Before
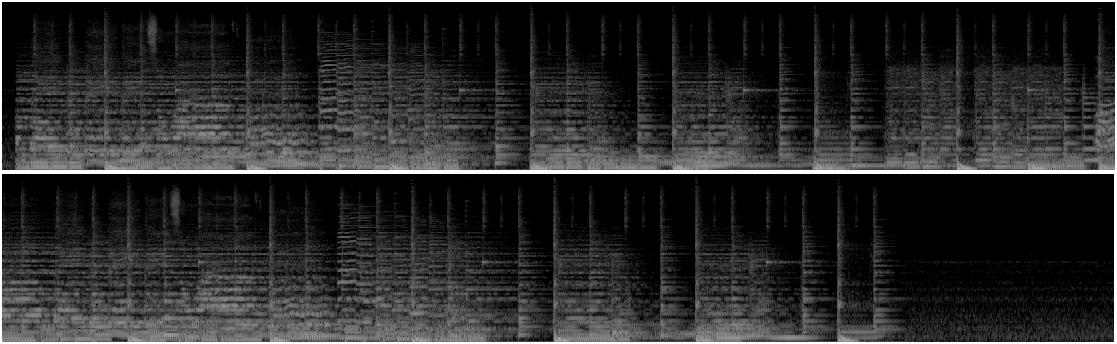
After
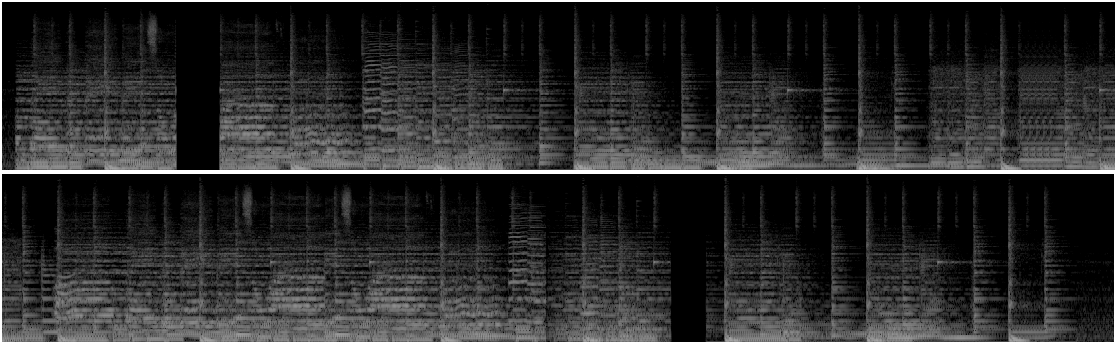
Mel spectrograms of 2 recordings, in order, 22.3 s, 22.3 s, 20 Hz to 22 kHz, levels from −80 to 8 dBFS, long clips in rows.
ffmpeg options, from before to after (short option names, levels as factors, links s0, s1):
-filter_complex "[0:a]asplit=10[s0][s1][s2][s3][s4][s5][s6][s7][s8][s9];[s0]atrim=end=1.74,asetpts=PTS-STARTPTS,afade=t=out:st=1.736:d=0.004:c=hsin,apad=pad_dur=0.44[s10];[s1]atrim=start=1.74:end=9.822,asetpts=PTS-STARTPTS,afade=t=in:d=0.004:c=hsin[s11];[s2]atrim=start=9.748:end=9.822[s12];[s3]atrim=start=9.748:end=9.822[s13];[s4]atrim=start=9.748:end=9.822[s14];[s5]atrim=start=9.748:end=13.642[s15];[s6]atrim=start=12.648:end=14.86,asetpts=PTS-STARTPTS,afade=t=out:st=2.208:d=0.004:c=hsin:silence=0.0749894[s16];[s7]atrim=start=14.86:end=16.11,asetpts=PTS-STARTPTS,afade=t=in:d=0.42:silence=0.0749894,afade=t=out:st=1.246:d=0.004:c=hsin[s17];[s8]atrim=start=16.11:end=16.46,asetpts=PTS-STARTPTS,volume=0[s18];[s9]atrim=start=16.46,asetpts=PTS-STARTPTS,afade=t=in:d=0.004:c=hsin[s19];[s10][s11]concat=n=2:v=0:a=1[s20];[s20][s12]acrossfade=d=0.004:c1=hsin:c2=hsin[s21];[s21][s13]acrossfade=d=0.004:c1=hsin:c2=hsin[s22];[s22][s14]acrossfade=d=0.004:c1=hsin:c2=hsin[s23];[s23][s15]acrossfade=d=0.004:c1=hsin:c2=hsin[s24];[s16][s17][s18][s19]concat=n=4:v=0:a=1[s25];[s24][s25]acrossfade=d=0.004:c1=hsin:c2=hsin"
